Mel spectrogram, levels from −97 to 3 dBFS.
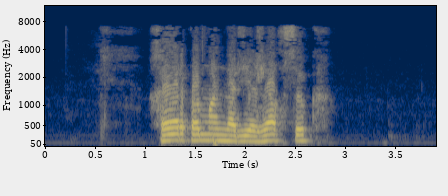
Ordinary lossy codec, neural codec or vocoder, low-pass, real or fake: MP3, 32 kbps; none; 7.2 kHz; real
